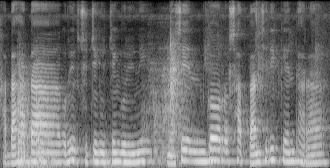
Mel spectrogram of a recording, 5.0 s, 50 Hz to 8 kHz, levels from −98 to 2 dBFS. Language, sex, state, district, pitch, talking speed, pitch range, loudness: Chakma, female, Tripura, Unakoti, 165 Hz, 120 wpm, 155-175 Hz, -17 LUFS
